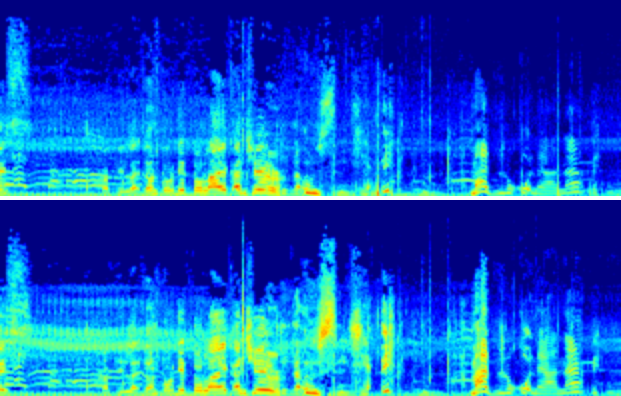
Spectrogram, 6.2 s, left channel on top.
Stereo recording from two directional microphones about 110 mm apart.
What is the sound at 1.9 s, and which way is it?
Speech, 20° left (ahead or behind).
